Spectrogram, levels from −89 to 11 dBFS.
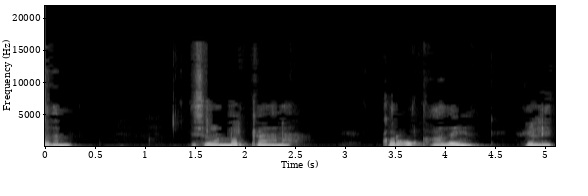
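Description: Throughout the speech, the top end stops at 16.2 kHz, and the sound carries two overlapping layers of coding artefacts. This is likely transcoding between lossy codecs: a low-bitrate HE-AAC pass followed by WMA, which re-encodes the earlier artefacts and adds its own.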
